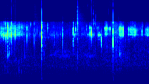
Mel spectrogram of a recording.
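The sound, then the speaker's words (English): A cigarette lighter flicked repeatedly as a nervous habit: two sharp clicks stand out over a steady, raspy scratching and crackle. It is fairly quiet overall, with no talking. “That's just his lighter. His nervous lighter twitch.”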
